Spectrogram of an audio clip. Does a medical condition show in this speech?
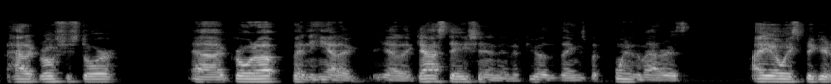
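No.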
